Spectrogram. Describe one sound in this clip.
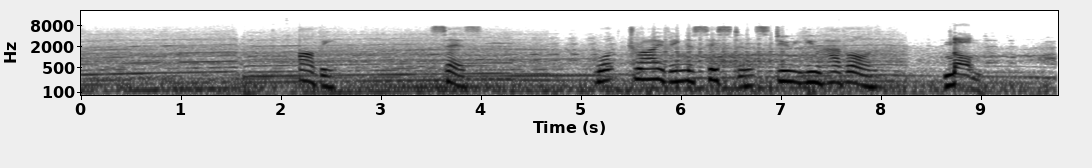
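A racing car engine drones loudly and drops in pitch with each gear change.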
